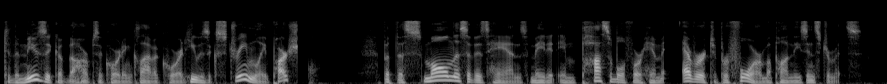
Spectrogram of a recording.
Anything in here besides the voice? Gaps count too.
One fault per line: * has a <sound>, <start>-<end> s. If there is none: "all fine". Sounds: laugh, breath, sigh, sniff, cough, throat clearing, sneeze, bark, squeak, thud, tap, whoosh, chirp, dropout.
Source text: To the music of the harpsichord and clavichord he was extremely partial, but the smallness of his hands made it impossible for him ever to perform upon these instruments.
* has a dropout, 3.0-3.1 s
